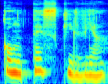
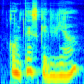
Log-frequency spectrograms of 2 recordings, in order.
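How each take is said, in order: First: Slow whispered "Quand" with its D as a clear T; quand with a T sound. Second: Said in the usual way. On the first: Shown as a demonstration. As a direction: spell out "Quand est-ce" slowly, the D heard as T. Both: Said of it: "suena como si fuera una T".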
